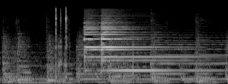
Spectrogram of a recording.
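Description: Subscribe-button sound effect: a quick double click a little after half a second in, then a bright bell chime that rings on and slowly fades, over background music.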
